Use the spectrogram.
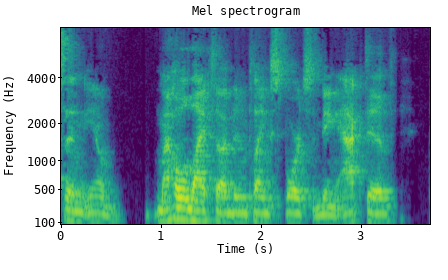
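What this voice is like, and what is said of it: American accent. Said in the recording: “you probably hear I have an American accent”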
